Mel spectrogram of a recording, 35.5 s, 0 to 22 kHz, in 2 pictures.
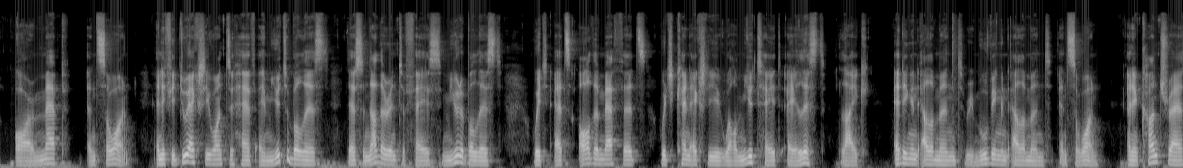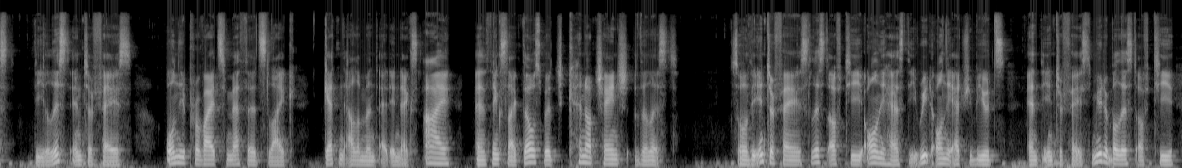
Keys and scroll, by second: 0.3 ctrl+BackSpace, 16.9 Delete, 29.0 ctrl+BackSpace.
